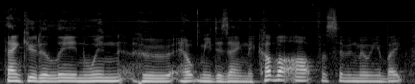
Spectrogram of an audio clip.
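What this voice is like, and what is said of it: Raspy, hoarse voice. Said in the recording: “I'm still got a bit of a raspy voice, recovering, trying to get over my nodules”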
